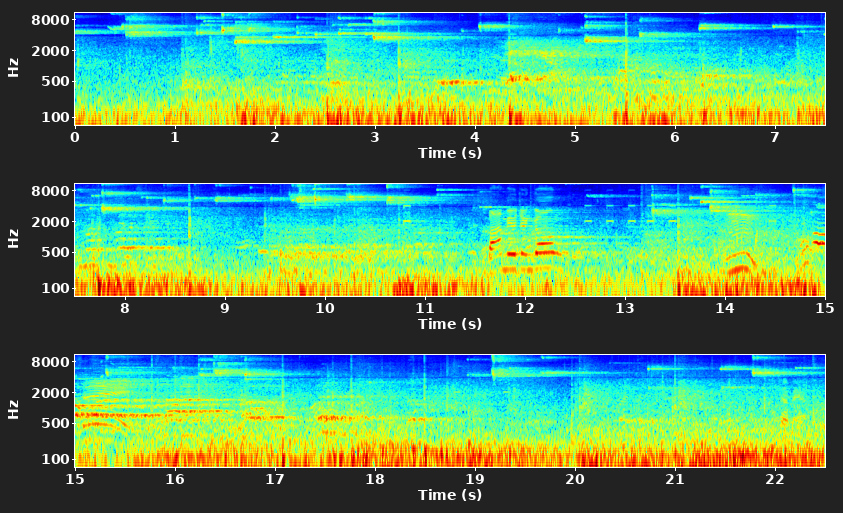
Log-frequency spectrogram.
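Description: Basketball shoes squeak on a hardwood court in a large echoing hall.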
